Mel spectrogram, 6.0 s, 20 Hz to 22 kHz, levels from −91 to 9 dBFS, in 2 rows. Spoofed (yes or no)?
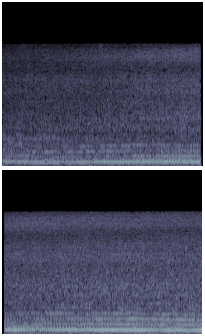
no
